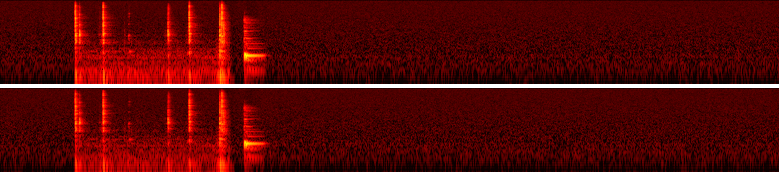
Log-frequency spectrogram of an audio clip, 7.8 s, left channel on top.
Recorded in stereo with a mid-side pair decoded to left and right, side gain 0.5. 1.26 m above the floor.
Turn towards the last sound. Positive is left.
turn(degrees=20)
